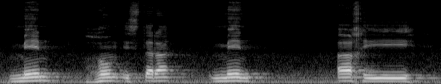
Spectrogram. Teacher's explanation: اب یہ دیکھیں نون ساکن ہے، اس کے بعد ہا، ہا حروف حلقی میں سے تو ہم یہاں غنہ نہیں کریں گے، بغیر غننے کے نون کی آواز کو ظاہر کر کے پڑھیں گے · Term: اظہار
